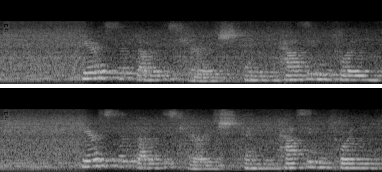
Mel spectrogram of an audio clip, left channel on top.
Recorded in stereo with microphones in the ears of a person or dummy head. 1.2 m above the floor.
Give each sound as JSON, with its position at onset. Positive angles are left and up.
{"t": 0.8, "sound": "a woman speaking", "side_deg": -50, "distance_m": 2.0}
